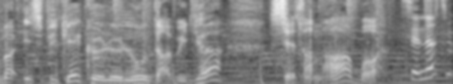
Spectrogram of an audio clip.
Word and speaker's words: Davidias: Davidia, c'est ça, hein? Ouais. Mais avec un S, mais le S on ne le prononce pas.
